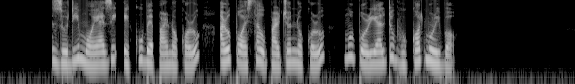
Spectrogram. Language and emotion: Assamese, fearful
